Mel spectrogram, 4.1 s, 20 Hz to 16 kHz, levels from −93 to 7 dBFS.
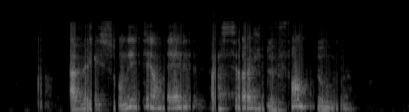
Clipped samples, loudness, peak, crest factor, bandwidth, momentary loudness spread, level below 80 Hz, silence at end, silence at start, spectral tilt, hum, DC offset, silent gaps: under 0.1%; -50 LUFS; -30 dBFS; 22 dB; 9.6 kHz; 17 LU; -78 dBFS; 0.55 s; 0.35 s; -6 dB/octave; none; under 0.1%; none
